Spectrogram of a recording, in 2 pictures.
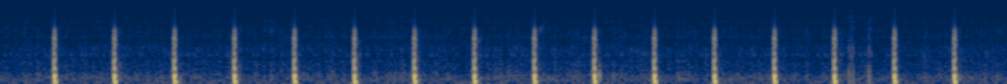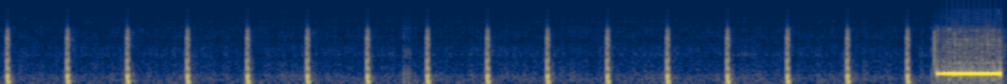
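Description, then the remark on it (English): A phone line clicks steadily and rapidly, dozens of evenly spaced ticks while the call connects, ending in a brief steady electronic tone. No one speaks. “we wouldn't be normally calling Eastern this late”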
